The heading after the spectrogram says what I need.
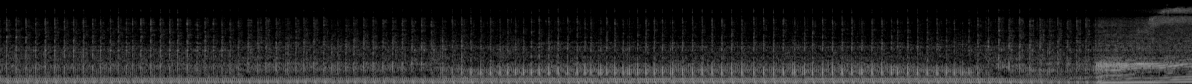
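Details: Ryobi CS30 two-stroke string trimmer with newly fitted aftermarket HiPA carburetor after tuning: crisp, even buzz holding steady, brief rise on throttle; throaty, high end consistent, much healthier than the previous carb. Normal running.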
